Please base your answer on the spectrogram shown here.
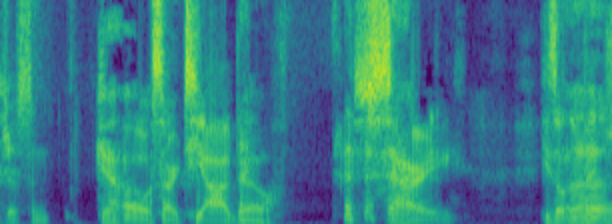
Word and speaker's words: Thiago: I'm SI shouting out theago or Virgil the H good is silent the H is silent Justin oh sorry Thiago sorry he's on the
